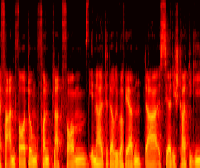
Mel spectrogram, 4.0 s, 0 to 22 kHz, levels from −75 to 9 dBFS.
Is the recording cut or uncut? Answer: cut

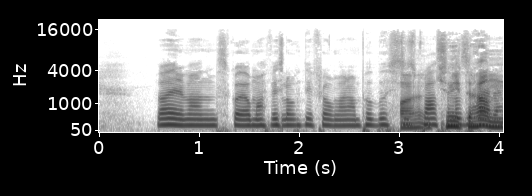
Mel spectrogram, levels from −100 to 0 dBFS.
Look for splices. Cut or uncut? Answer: cut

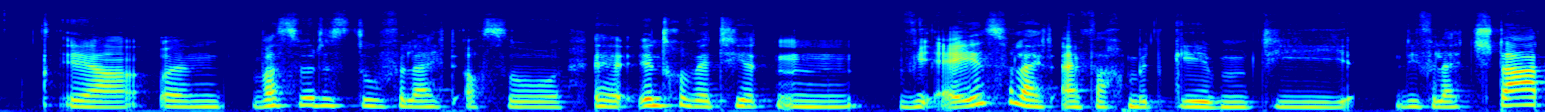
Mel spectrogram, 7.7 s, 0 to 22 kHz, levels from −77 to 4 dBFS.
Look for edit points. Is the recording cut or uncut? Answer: cut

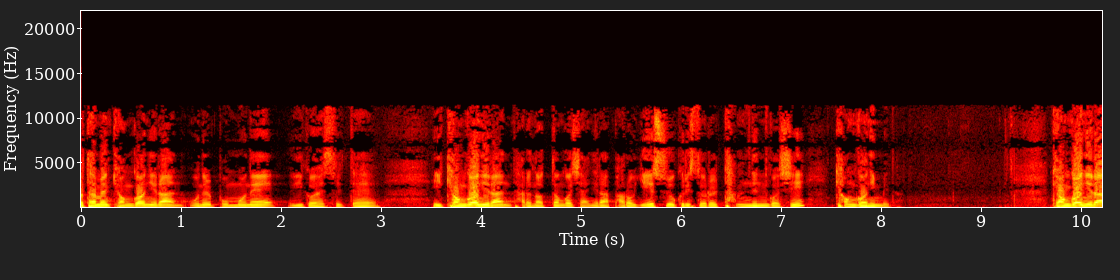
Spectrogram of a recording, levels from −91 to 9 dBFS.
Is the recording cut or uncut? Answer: uncut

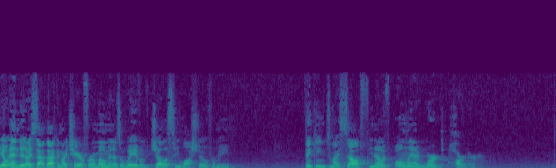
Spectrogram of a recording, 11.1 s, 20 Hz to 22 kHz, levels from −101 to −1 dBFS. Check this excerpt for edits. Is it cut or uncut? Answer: uncut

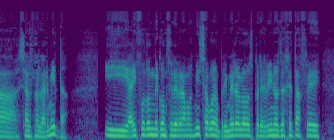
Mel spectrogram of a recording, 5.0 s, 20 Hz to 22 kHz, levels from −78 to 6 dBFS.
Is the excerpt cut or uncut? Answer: cut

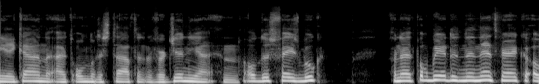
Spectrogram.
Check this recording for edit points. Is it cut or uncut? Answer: cut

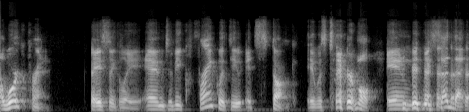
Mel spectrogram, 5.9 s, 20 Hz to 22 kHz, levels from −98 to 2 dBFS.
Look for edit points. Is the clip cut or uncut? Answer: cut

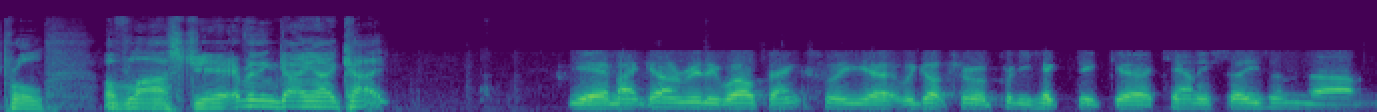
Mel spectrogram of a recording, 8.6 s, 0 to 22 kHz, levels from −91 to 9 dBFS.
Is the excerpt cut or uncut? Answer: uncut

